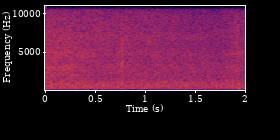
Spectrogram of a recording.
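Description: Choppy sea surf: a steady rushing wash of breaking waves.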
